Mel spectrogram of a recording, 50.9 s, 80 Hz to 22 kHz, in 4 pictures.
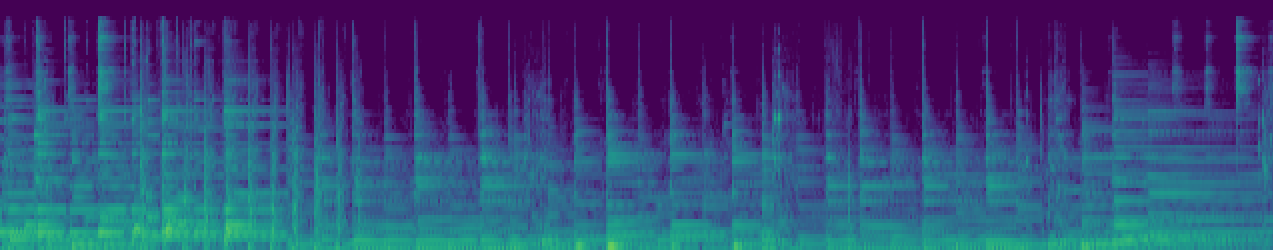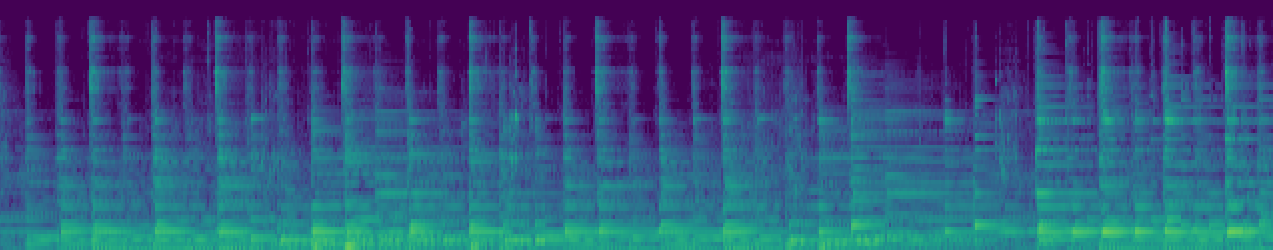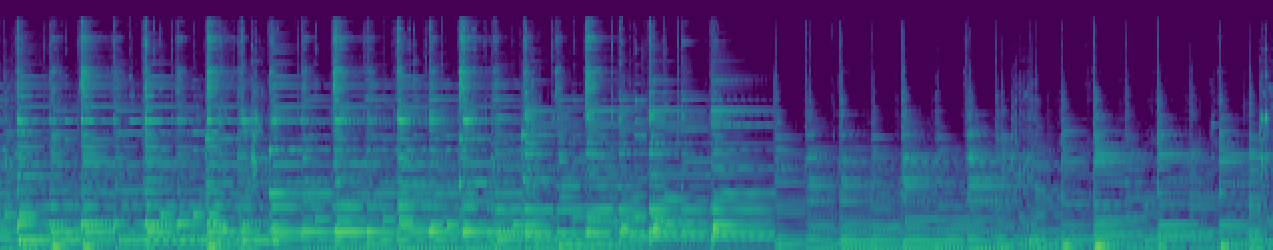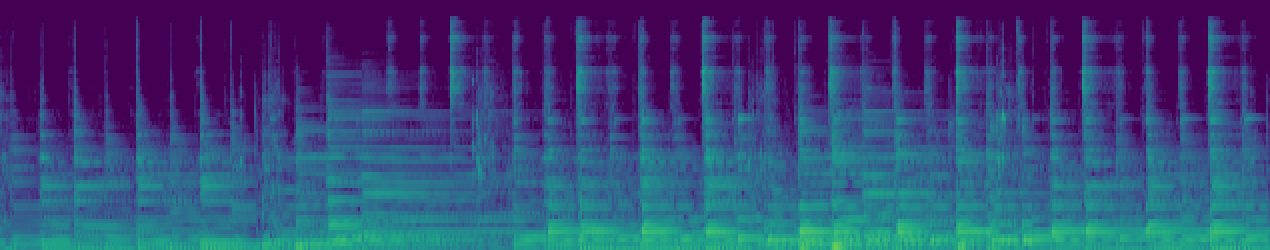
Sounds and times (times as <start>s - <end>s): Music: 0.0s - 50.8s.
